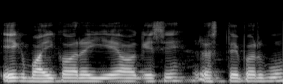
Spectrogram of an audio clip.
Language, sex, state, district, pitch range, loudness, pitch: Hindi, male, Uttar Pradesh, Shamli, 150-155 Hz, -16 LUFS, 150 Hz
